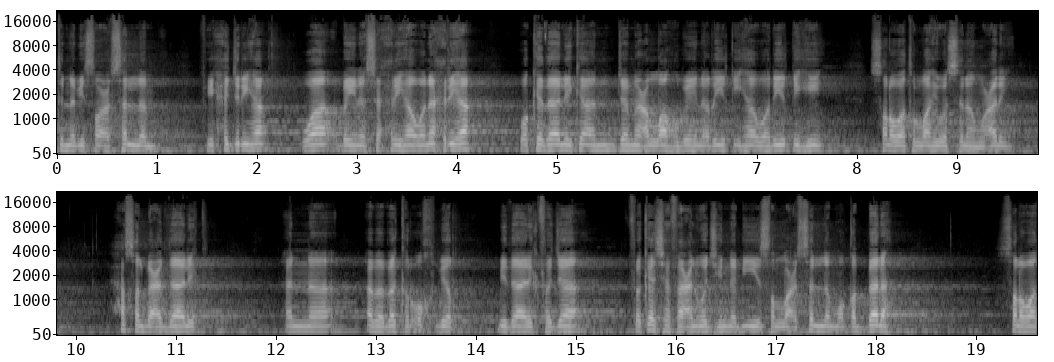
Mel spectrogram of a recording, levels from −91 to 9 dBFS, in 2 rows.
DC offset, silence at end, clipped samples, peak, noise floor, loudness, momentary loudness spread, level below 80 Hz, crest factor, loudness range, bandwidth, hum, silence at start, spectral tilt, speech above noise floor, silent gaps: under 0.1%; 0 s; under 0.1%; -4 dBFS; -50 dBFS; -26 LUFS; 16 LU; -66 dBFS; 22 dB; 4 LU; 19 kHz; none; 0 s; -4.5 dB/octave; 25 dB; none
